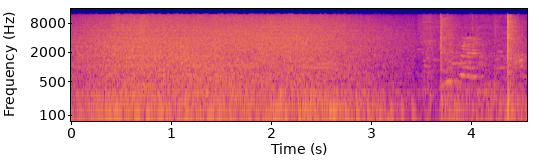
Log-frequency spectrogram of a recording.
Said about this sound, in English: The villagers that are working here, stripped to the waist and sweating as they slosh the beans around in these huge tubs full of water next to these massive oil barrels with wood fires smoking underneath them.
